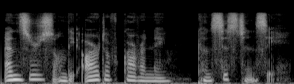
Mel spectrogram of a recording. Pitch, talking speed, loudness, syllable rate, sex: 180 Hz, 120 wpm, -21 LUFS, 5.1 syllables/s, female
